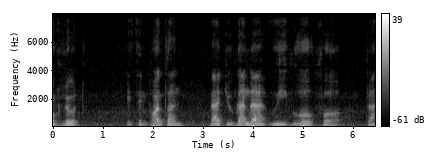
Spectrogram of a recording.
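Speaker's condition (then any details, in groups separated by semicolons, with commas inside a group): Neurological disease after spinal surgery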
